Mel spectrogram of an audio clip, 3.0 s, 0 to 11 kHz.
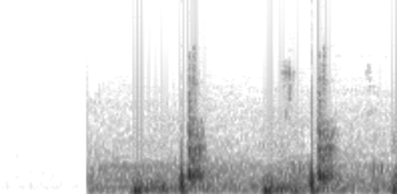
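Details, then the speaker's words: Paired heart sounds at about 63 beats a minute with a continuous blowing noise filling the gap between beats; mitral regurgitation murmur. "so if it's regurgitating then the honic valve is not closing all the way so when the blood is going back down"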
